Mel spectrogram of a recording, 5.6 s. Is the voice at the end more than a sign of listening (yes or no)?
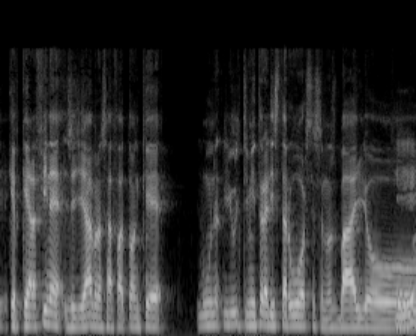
yes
